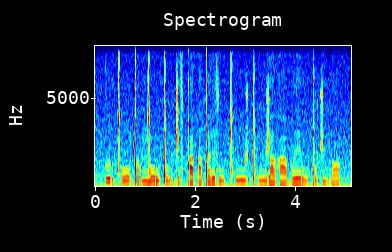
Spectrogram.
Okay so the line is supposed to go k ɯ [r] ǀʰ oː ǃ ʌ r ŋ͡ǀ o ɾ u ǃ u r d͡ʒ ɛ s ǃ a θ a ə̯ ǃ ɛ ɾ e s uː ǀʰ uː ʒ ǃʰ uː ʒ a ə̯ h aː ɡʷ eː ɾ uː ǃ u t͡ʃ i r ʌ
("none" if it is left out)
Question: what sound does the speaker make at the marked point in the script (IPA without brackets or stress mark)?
r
